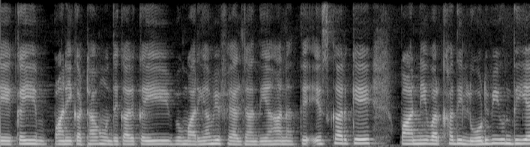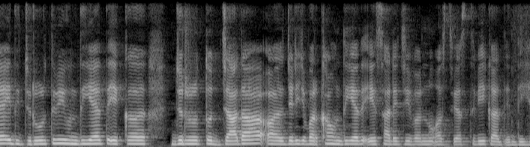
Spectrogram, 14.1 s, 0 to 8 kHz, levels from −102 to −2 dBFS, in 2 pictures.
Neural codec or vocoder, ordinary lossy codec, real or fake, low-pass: none; none; real; none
